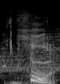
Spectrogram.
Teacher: In the South, the tongue is raised, making vowels higher, as in dress, dress, trap, trap. The vowel in kit is not only raised, but it becomes a diphthong, or two vowels back to back.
